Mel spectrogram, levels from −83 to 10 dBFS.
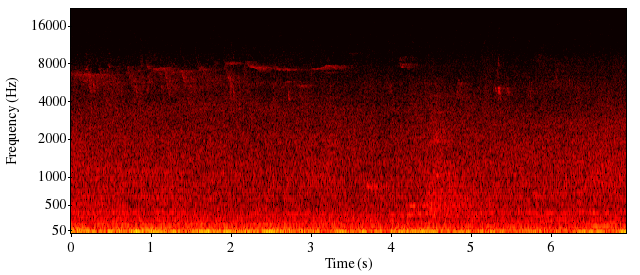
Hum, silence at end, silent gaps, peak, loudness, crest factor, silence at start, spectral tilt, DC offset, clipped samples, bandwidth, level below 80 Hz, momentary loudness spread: none; 0 s; none; -16 dBFS; -40 LUFS; 16 dB; 0 s; -5.5 dB/octave; under 0.1%; under 0.1%; 10.5 kHz; -34 dBFS; 4 LU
